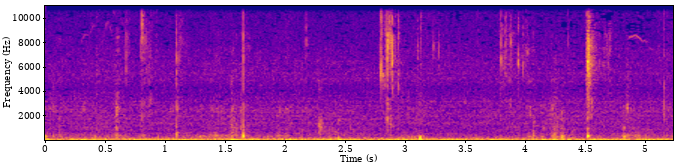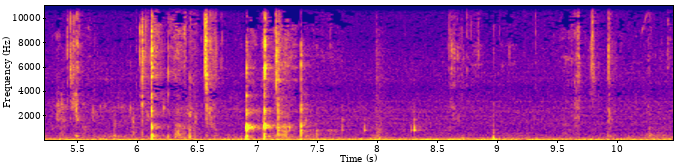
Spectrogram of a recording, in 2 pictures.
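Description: Quiet chewing of dry mi goreng fried instant noodles, with scattered light clicks that bunch together about six to seven seconds in.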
